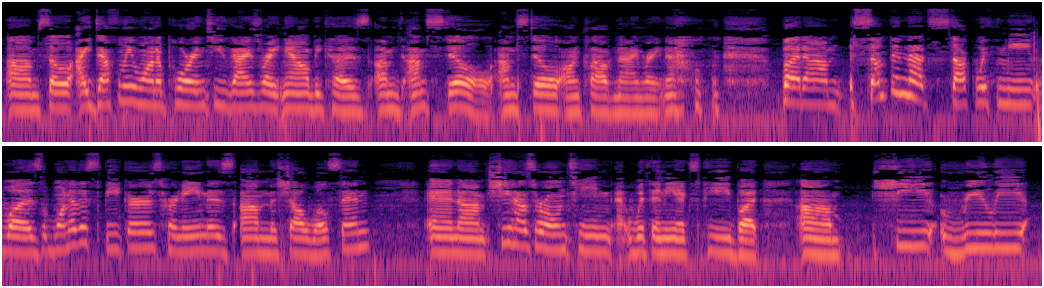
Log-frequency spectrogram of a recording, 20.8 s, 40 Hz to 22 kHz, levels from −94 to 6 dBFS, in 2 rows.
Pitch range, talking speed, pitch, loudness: 170-220 Hz, 155 wpm, 190 Hz, -21 LUFS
